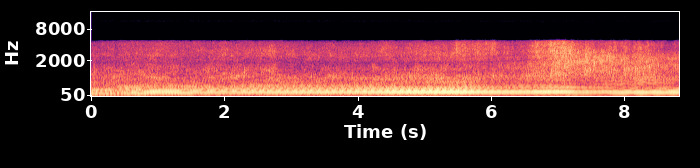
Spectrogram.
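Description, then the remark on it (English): A propeller airplane engine drones steadily in flight toward the Grand Central Airport in Glendale, a loud low hum with layered tonal harmonics and a broad rushing noise, holding constant throughout with slight swells in intensity. “it might be a bumpy ride for the first half of our trip till we get out over Arizona”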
